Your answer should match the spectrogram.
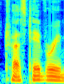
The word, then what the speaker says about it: Trastevere: And then you get the old Trastevere magic. – Exactly. – How do you spell that? – Trastevere. It means across the Tiber River. – Trastevere.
